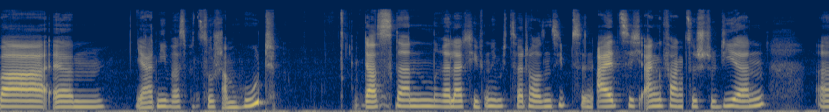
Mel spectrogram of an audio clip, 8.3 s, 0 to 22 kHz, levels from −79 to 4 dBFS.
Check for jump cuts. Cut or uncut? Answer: cut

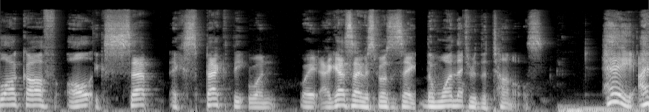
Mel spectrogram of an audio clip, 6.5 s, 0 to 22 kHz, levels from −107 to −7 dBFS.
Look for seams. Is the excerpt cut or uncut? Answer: cut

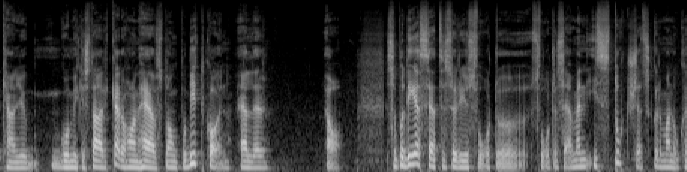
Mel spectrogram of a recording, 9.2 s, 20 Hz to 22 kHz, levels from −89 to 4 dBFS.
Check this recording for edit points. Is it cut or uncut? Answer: cut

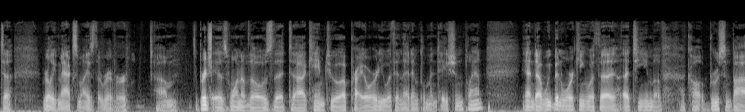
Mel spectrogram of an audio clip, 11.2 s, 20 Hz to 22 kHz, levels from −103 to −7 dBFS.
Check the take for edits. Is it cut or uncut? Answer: cut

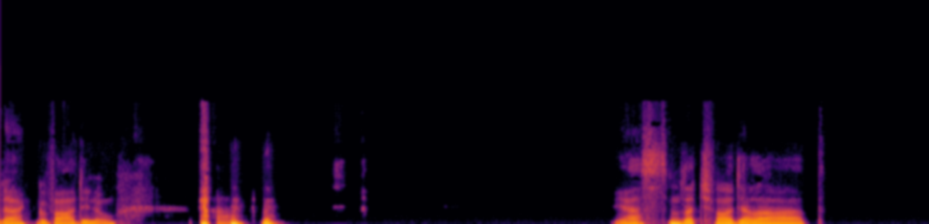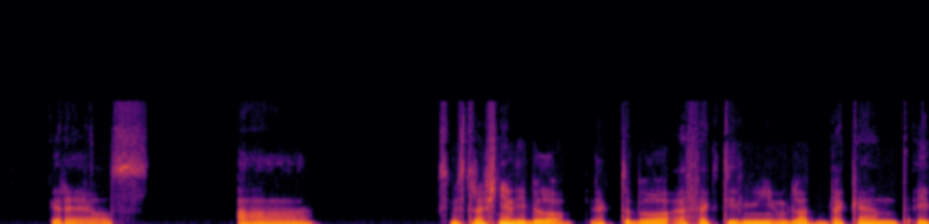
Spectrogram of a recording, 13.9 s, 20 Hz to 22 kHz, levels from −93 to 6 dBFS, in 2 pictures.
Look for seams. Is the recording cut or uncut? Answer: uncut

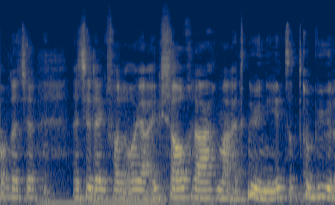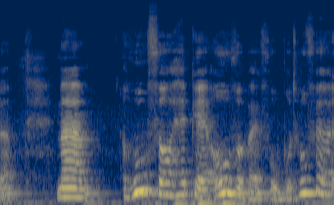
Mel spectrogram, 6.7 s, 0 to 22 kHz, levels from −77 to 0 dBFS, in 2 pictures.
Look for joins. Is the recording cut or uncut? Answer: cut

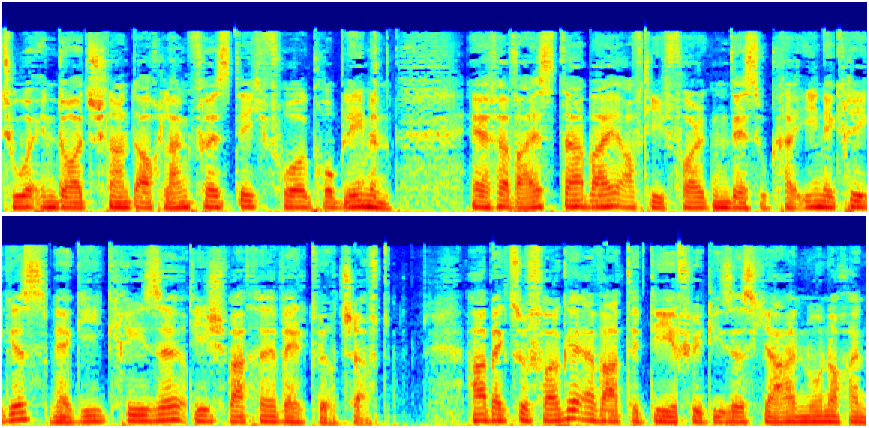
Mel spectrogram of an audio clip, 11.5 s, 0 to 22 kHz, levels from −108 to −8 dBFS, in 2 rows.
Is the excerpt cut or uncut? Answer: cut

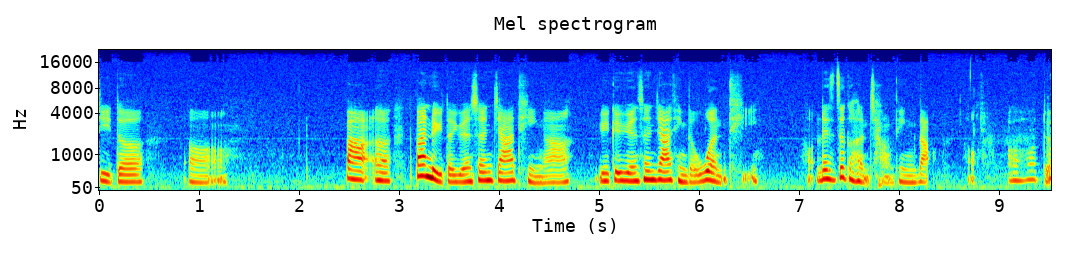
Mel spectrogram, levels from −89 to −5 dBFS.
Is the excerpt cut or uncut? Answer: uncut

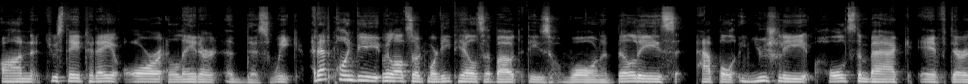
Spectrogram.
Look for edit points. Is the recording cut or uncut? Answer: cut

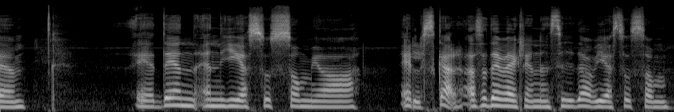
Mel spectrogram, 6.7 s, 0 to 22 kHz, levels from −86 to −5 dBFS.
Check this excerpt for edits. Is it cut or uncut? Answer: uncut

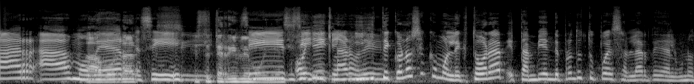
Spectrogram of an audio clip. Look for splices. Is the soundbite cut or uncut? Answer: cut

